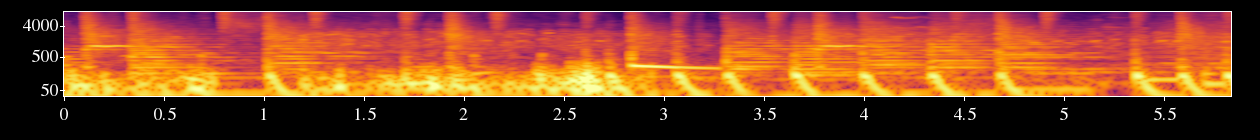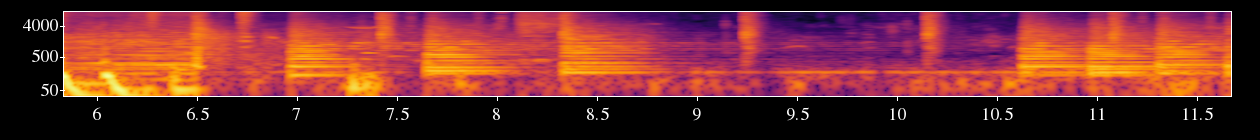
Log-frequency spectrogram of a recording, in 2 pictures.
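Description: Geese or similar fowl honk repeatedly at close range, a busy run of overlapping calls with a brief quieter stretch near the end.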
